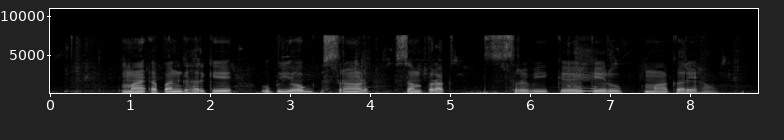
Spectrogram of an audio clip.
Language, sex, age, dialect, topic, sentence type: Chhattisgarhi, female, 56-60, Central, banking, statement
